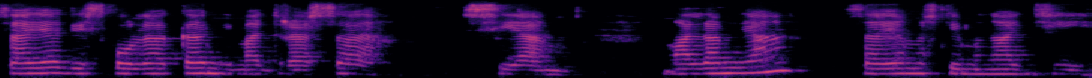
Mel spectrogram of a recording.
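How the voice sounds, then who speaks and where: At a very slow pace, a woman talks in a medium pitch with ordinary pitch variation. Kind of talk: testimony. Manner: halting, many fillers.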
